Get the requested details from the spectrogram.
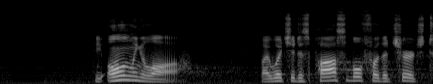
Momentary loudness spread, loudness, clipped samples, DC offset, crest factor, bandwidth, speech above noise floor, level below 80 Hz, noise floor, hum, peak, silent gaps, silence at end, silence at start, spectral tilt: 14 LU; -31 LUFS; under 0.1%; under 0.1%; 20 dB; 16.5 kHz; 34 dB; -72 dBFS; -65 dBFS; none; -14 dBFS; none; 0 s; 0.95 s; -4.5 dB/octave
